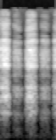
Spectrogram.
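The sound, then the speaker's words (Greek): A person imitates the rapid, breathy panting of a heavily pregnant woman out of breath, as if she had just finished a hundred-metre sprint, with about four quick airy gasps in a steady rhythm, fairly loud, and no talking. “Σαν να έχει μόλι θερματίσει ένα κατοστάρι, α πούμε, αυτό το συνέχεια.”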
